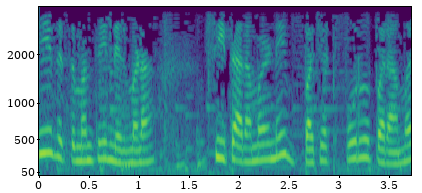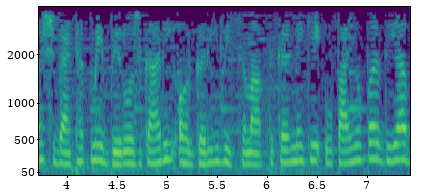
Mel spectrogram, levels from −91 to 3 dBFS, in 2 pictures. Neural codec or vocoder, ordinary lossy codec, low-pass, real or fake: none; none; 3.6 kHz; real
